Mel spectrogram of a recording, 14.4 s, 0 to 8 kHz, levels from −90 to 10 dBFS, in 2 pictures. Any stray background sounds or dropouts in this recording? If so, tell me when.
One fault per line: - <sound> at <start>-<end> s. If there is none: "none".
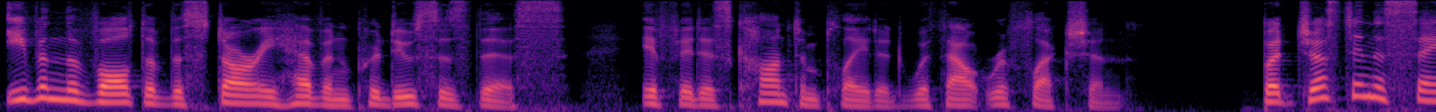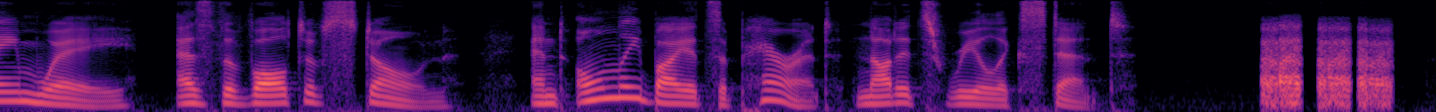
- laugh at 13.5-14.2 s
